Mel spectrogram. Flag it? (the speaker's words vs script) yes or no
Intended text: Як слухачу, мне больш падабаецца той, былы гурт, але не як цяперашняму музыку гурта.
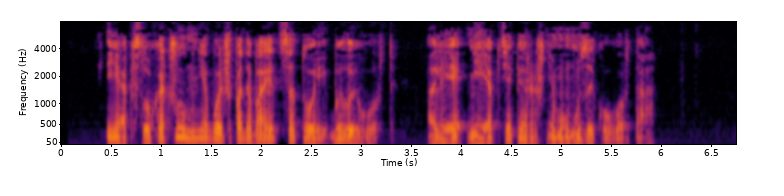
no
